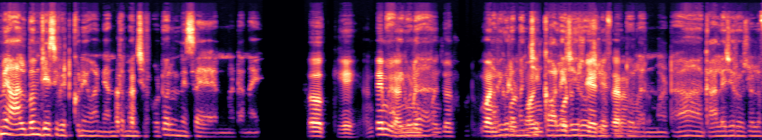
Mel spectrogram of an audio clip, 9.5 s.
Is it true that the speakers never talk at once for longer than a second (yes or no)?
no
